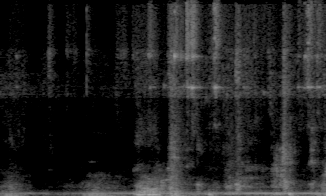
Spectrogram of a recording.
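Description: Small puppies scuffle and play-fight over a fake orange indoors, giving a few close, soft whimpers, yips and growly grunts over a steady low background hum.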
